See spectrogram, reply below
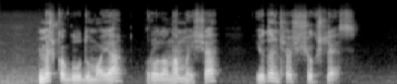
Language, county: Lithuanian, Šiauliai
